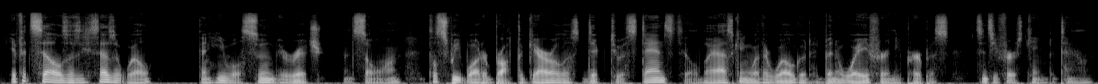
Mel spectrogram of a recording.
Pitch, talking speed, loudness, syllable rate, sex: 80 Hz, 225 wpm, -22 LUFS, 5.7 syllables/s, male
